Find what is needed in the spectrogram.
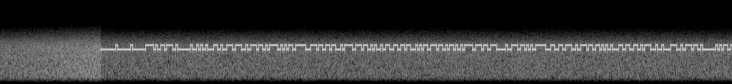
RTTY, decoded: JUAN EST LE FILS DE MARTIN RUIZ, …

